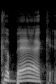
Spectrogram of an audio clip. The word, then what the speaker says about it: Quebec: Fuck that, it's technically pronounced Quebec, and it's also technically pronounced poutine.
